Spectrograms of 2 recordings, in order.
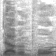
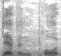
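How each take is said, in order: First: The first syllable is pronounced 'Dav'. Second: The first syllable is pronounced 'Dev'. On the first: The speaker calls it wrong. "I was saying Davenport" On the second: The speaker calls it right. "all the uh, Devonport people, I'm sorry"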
